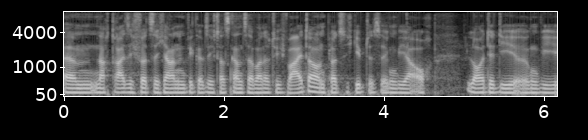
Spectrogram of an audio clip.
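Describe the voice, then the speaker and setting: A man talks at a fairly quick pace with a fairly low pitch. There is noticeable background noise. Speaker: graffiti artist. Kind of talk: interview. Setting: artist's studio.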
